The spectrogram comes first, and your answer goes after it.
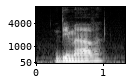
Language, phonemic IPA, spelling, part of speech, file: Arabic, /di.maːɣ/, دماغ, noun, Ar-دماغ.ogg
- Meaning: brain (control center of the central nervous system)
